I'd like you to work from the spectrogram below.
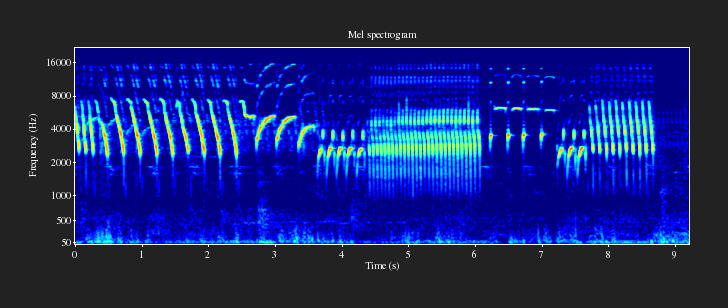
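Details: Continuous loud canary song to prepare females and males for mating: repeated falling sweeps, clipped chips, a dense buzzy trill, bright short notes and a final quick descending series.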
